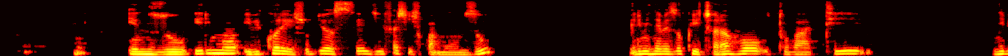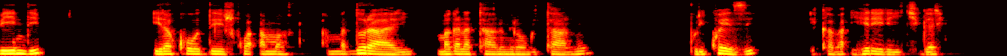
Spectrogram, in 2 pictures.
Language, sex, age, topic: Kinyarwanda, male, 36-49, finance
